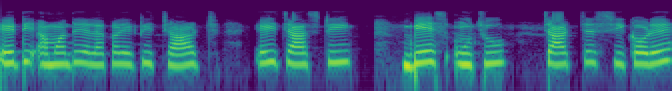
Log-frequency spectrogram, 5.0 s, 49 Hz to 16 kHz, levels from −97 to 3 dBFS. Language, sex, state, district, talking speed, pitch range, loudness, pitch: Bengali, female, West Bengal, Malda, 145 wpm, 275-305 Hz, -17 LUFS, 285 Hz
